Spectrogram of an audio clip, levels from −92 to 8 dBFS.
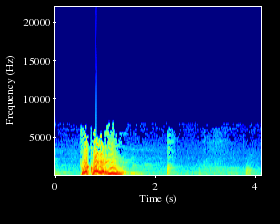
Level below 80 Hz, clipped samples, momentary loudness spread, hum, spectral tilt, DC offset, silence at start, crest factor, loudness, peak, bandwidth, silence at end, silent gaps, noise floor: -40 dBFS; under 0.1%; 8 LU; none; -4 dB/octave; under 0.1%; 0.5 s; 14 dB; -8 LUFS; 0 dBFS; 7 kHz; 1.85 s; none; -46 dBFS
